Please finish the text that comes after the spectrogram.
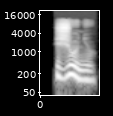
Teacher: o nh produz um som nazalado, muito parecido ao do espanhol. · O som faz-se com a língua espalmada contra o céu da boca e o ar a sair pelo nariz. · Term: som nasalado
